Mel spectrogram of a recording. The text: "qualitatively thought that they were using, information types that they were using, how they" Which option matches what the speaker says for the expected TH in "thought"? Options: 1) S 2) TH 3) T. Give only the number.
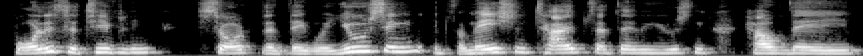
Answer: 1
